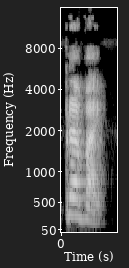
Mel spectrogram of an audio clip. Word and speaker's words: Bravais: So while I searched over Google, I got to know that the pronunciation is actually Bravais. The S is silent.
